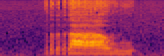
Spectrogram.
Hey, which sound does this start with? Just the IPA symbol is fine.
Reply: r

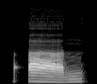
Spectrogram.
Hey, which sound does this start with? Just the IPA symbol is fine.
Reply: ʔ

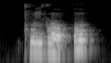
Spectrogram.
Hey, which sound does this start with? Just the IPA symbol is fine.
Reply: kʰ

